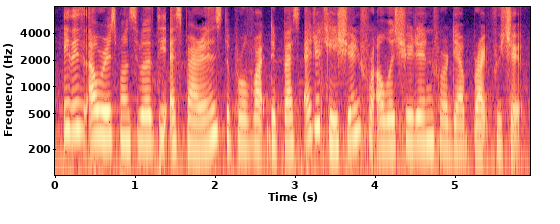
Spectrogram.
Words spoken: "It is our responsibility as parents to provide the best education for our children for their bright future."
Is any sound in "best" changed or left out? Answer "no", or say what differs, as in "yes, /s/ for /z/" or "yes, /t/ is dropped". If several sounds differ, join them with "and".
no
